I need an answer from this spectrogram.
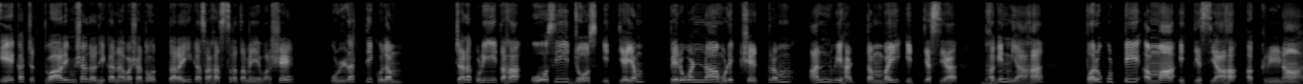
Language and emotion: Sanskrit, neutral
